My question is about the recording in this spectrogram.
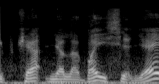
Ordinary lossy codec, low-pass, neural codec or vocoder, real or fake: MP3, 64 kbps; 14.4 kHz; none; real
